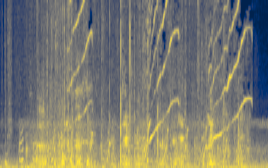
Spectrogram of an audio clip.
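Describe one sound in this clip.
A bird lets out sharp, rising calls.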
